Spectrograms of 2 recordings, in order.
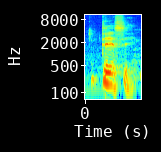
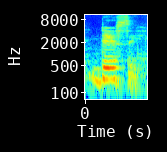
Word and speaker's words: Desi: How do you say that? – Desi. – Desi.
